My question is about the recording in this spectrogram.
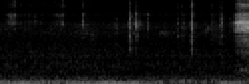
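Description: Low, steady rumble of wind on the microphone, with a few faint clicks and rattles of plastic Beyblade parts being handled.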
